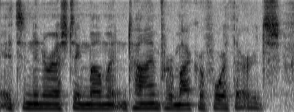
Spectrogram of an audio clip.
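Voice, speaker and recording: A man speaks at a medium pitch. He is soft-spoken. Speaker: photography video co-host. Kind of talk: casual chat. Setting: studio.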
